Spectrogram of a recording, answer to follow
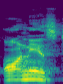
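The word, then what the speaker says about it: honest: দেখো কি আছে অনেস্ট এটা কিন্তু হনেস্ট উচ্চারণ হয় না ওই জন্যই বললাম যে উচ্চারণ করাটা শিখতে হবে এখানে যারা উচ্চারণ জানে না কি হবে এটা দিকে তাকাও এইচ ও এন ই এস টি এটা উচ্চারণ যারা জানে না প্রোনাউন্সিয়েশন এটা কি হবে জানে না তারা কি উচ্চারণ করবে হনেস্ট উচ্চারণ করবে যে ভুল কি বসাবে সামনে এ বসিয়ে দেবে তাহলে কিন্তু ভুল হয়ে গেল এটা উচ্চারণ কি হবে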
